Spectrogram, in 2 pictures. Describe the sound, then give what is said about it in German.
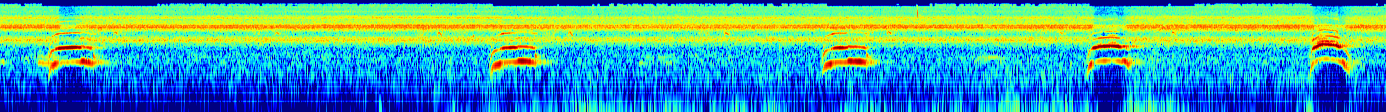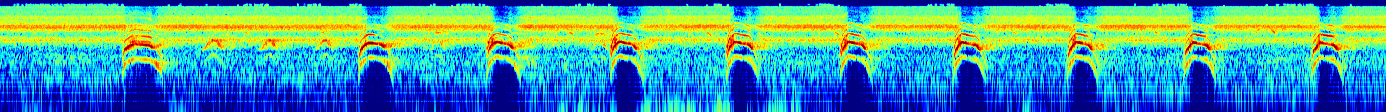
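A series of short, rising-and-falling owl calls, at first spaced several seconds apart, then coming faster and more regularly, clear against a steady high-pitched background hum. “Ähm, ja, es klang auf jeden Fall sehr nach Eule.”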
